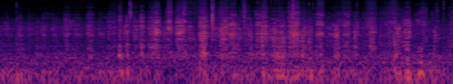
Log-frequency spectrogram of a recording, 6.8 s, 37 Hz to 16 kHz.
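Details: Siberian huskies jostling for a treat stick, three ganging up on one to snatch it; close, noisy, breathy panting in quick uneven bursts, about 150 per minute, over a low background rumble.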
